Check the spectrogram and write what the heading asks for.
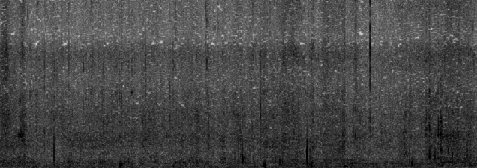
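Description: Faint footsteps with scattered small rustles and crackles on dry fallen leaves.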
